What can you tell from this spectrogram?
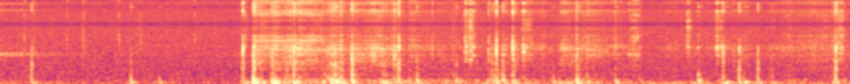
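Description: Wind rumbling on a hang glider-mounted camera's microphone, setting in about two seconds in, with irregular knocks and rattles from the glider's frame and control bar as the pilot holds and shifts it.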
